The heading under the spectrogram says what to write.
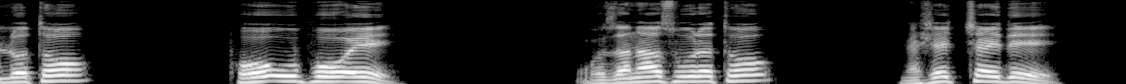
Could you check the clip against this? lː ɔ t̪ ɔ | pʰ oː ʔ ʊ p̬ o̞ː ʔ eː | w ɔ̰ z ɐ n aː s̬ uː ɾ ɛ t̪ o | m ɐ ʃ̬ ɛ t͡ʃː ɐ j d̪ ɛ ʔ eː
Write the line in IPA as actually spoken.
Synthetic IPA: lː ɔ t̪ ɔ | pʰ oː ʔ ʊ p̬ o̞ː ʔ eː | w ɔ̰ z ɐ n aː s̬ uː ɾ ɛ t̪ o | n ɐ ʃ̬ ɛ t͡ʃː ɐ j d̪ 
